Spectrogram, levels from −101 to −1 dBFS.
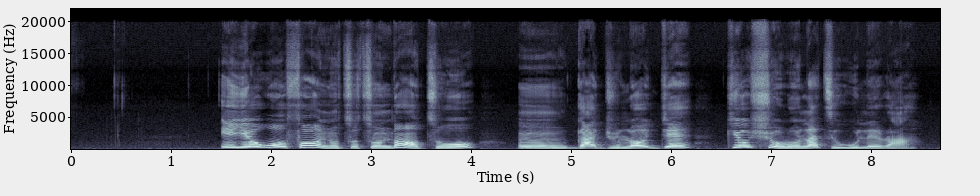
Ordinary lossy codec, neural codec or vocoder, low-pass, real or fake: none; vocoder, 48 kHz, 128 mel bands, Vocos; none; fake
